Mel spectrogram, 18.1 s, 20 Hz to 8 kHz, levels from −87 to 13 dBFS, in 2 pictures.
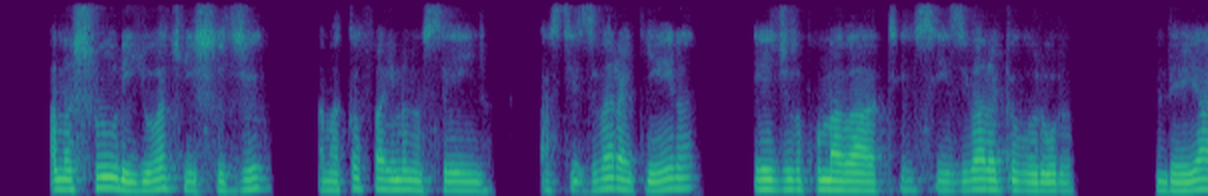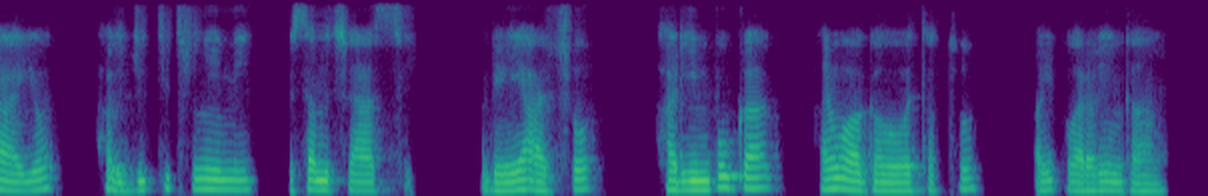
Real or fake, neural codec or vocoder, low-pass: fake; codec, 16 kHz, 1.1 kbps, Voila-Tokenizer; 7.2 kHz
